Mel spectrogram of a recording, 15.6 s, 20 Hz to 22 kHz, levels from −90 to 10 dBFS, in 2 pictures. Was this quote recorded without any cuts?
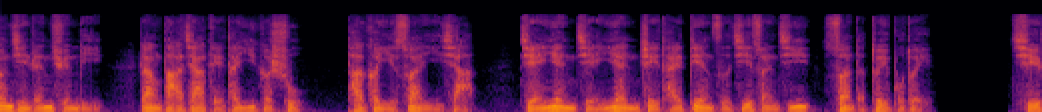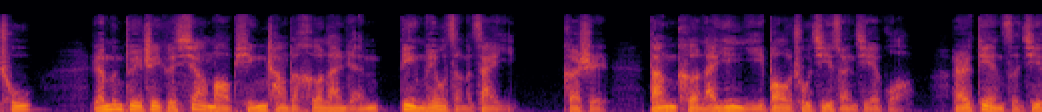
yes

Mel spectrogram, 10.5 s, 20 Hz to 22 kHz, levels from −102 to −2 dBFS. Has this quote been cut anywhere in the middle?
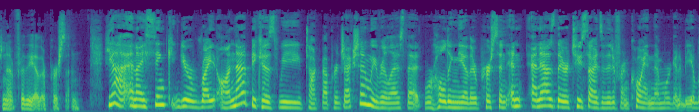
yes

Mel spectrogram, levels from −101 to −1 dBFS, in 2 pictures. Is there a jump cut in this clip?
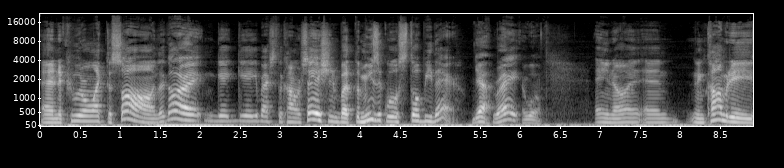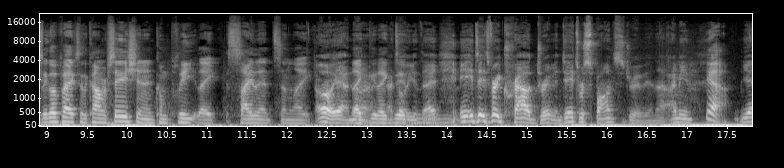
yes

